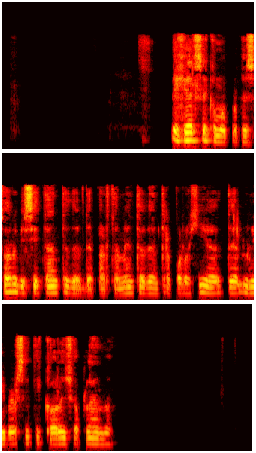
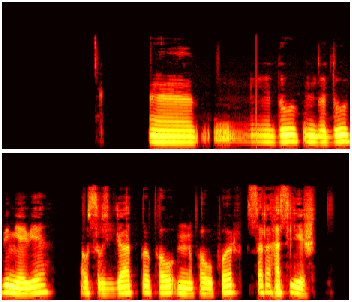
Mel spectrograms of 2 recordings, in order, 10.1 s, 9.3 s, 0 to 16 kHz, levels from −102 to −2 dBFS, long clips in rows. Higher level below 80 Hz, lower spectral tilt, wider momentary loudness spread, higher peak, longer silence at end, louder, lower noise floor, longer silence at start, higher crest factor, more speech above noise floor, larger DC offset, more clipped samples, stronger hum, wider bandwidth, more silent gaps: second, -84 dBFS vs -64 dBFS; second, -4 dB/octave vs -7 dB/octave; about the same, 15 LU vs 14 LU; second, -12 dBFS vs -6 dBFS; first, 1.9 s vs 0.5 s; second, -34 LUFS vs -24 LUFS; about the same, -88 dBFS vs under -90 dBFS; about the same, 1.85 s vs 1.95 s; first, 26 dB vs 18 dB; second, 52 dB vs over 67 dB; neither; neither; neither; about the same, 8 kHz vs 7.8 kHz; second, 2.04-2.26 s vs 5.35-5.68 s, 7.84-7.91 s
